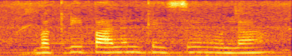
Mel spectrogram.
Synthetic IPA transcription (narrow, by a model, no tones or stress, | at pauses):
bɐkɾipaːlənkɛːseɦoːlaː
